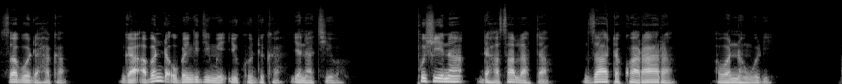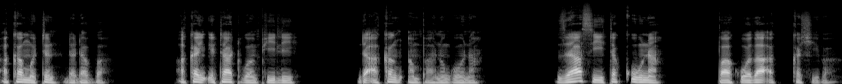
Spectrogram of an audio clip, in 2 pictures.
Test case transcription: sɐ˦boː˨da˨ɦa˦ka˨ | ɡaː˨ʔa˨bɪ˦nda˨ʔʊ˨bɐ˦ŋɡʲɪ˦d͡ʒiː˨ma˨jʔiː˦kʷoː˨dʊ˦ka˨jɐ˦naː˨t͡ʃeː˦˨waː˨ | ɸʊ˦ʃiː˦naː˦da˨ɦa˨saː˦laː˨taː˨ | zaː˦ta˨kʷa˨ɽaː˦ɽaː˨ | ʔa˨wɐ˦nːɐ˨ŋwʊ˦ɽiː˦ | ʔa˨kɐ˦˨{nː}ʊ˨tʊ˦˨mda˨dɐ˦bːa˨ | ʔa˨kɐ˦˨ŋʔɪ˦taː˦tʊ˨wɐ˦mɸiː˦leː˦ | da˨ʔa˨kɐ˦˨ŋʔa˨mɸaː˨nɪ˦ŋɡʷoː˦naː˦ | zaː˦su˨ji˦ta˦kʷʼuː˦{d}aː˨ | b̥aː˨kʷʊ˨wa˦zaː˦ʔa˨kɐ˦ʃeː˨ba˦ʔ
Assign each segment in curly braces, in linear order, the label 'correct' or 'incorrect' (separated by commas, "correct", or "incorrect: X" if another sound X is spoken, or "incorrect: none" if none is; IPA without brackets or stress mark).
incorrect: mː, incorrect: n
